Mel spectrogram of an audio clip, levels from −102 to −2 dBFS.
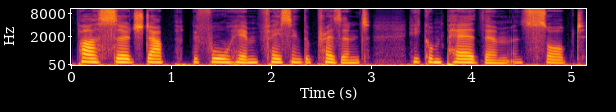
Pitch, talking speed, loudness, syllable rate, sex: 185 Hz, 165 wpm, -19 LUFS, 5.0 syllables/s, female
